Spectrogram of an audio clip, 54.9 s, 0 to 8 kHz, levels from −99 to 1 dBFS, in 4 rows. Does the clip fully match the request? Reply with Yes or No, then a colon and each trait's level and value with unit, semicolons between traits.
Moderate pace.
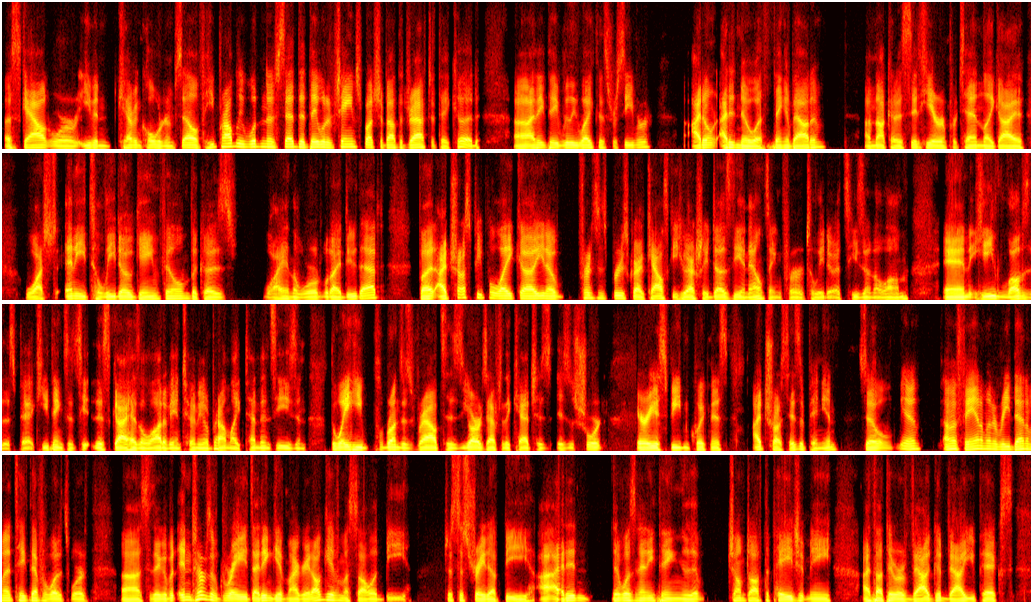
No: fast, 215 wpm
